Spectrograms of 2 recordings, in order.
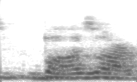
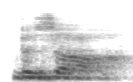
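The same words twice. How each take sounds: First: "bazaar" with an open ah in both syllables; long-a pronunciation. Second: "Bazaar" with a short, reduced first vowel; English pronunciation. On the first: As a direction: say "bazaar" as bah-ZAR. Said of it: "it's not like B I Z A R". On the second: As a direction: say "Bazaar" as buh-ZAR. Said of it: "How do you guys pronounce it in English?". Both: Shown as a demonstration.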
